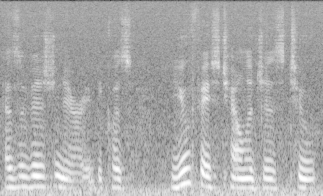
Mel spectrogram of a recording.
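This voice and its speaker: A woman's voice: lowish voice, steady tone, moderate pace, background noise. A woman interviewing a guest, asking questions in an encouraging way with frequent affirming murmurs.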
